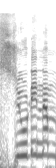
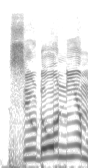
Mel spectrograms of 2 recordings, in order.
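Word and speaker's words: pseudonym: है, बिल्कुल, और स्यूडिनम, पी यहां पर साइलेंट होता है तो स्यूडिनम बोला जाता है, ये स्यूडिनम, स्यूडोनियम नहीं, स्यूडिनम बोला जाता है, ठीक है।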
